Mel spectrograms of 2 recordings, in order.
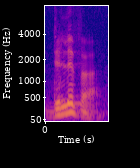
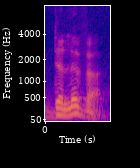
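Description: Both takes have the same delivery.

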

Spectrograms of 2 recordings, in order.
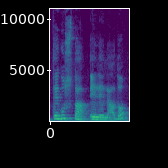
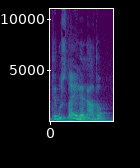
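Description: First: It is said flat, like a plain statement. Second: It is said with questioning intonation. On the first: It states that the listener likes ice cream. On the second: It asks whether the listener likes ice cream.

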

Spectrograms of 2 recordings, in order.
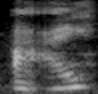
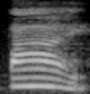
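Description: First: The syllable is said with a rising tone. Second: The syllable is said with a falling tone. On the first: "จัตวา" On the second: "โท"

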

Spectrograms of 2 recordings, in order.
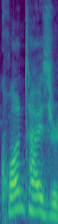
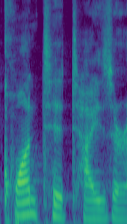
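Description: First: The word has no extra middle syllable. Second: The word has an extra syllable in the middle. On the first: The speaker calls it right. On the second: The speaker calls it wrong.

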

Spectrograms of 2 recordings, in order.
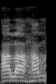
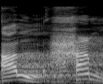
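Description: First: An extra vowel follows al, giving three syllables. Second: Al joins ham directly, giving two syllables. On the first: The speaker calls it wrong. "আলা হাম হবে না" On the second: The speaker calls it right.

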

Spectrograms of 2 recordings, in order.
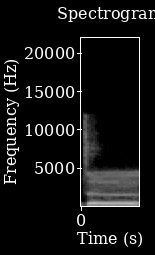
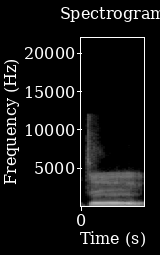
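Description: First: The syllable is said with a level mid tone. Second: The syllable is said with a falling tone. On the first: "จออือจือ" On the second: "ไม้โท"

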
